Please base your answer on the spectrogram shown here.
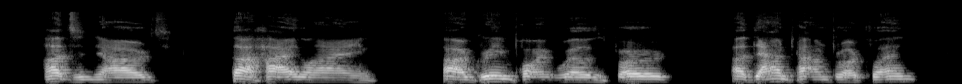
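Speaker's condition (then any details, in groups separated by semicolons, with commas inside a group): ALS; declining health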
